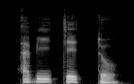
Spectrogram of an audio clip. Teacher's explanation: Since au begins with a vowel, we end up with liaison and have to pronounce the T on the end of habiter.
